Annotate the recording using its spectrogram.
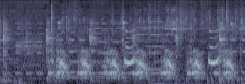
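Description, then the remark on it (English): A dog in a video game yelps and whimpers in a quick, steady string of about ten high-pitched cries, fairly loud over a low background hum. “Why do other dogs hurt me?”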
